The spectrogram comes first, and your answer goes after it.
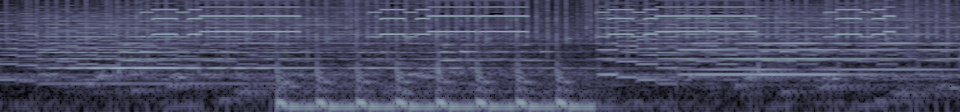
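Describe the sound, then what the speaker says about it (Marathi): A mobile phone ringtone plays a bright, repeating electronic melody that fills the whole stretch, loud and close, with a low pulsing tone joining in the middle and no talk over it. "आत्ता फोन वाजेल माझा"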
